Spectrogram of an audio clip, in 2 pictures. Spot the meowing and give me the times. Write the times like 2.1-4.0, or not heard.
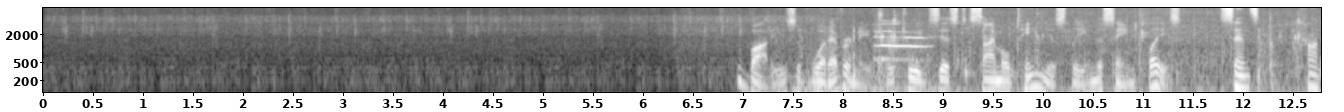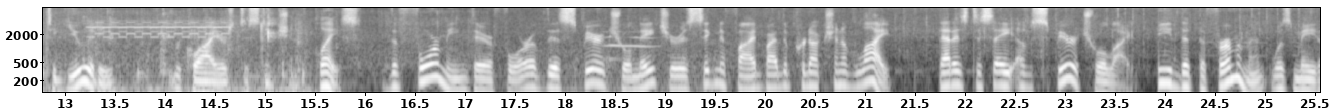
7.6-9.1, 17.9-19.7.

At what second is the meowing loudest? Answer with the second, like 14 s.
9 s.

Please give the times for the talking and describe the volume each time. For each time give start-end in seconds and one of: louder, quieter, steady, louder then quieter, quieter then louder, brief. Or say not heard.
6.9-25.5 steady.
